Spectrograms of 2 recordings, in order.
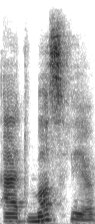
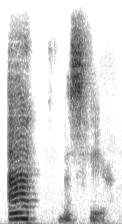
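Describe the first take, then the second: First: The stress is not on the first syllable. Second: The stress is on the first syllable. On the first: The speaker calls it wrong. "not atmosphere" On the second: The speaker calls it right. "but atmosphere ... First syllable"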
